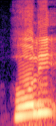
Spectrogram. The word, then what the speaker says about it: Holi: organization and today we bring to you happy holy greetings from the Hindu community on behalf of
